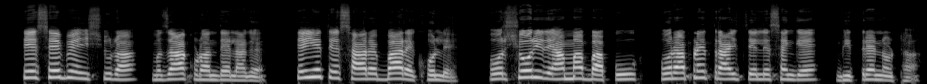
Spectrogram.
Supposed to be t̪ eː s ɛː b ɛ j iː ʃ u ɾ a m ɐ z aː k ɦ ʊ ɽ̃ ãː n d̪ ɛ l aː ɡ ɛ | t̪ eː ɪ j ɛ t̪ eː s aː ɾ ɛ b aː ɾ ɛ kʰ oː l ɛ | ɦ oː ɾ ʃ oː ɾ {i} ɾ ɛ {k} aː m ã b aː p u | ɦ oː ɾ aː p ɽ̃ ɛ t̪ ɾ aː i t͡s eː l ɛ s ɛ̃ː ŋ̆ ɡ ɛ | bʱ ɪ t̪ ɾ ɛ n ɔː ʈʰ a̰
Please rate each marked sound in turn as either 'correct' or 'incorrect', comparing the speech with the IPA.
correct, incorrect: none

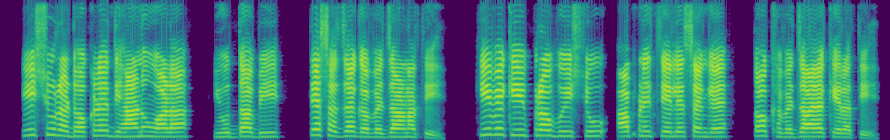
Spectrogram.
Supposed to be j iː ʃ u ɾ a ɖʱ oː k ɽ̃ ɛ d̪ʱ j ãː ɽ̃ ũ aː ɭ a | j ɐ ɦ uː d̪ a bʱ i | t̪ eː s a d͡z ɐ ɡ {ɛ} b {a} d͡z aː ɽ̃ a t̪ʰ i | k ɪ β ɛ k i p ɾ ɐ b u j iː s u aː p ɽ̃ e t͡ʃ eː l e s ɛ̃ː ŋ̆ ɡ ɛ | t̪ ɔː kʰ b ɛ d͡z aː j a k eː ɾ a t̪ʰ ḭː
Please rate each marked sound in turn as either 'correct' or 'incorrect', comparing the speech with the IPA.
incorrect: a, incorrect: ɛ

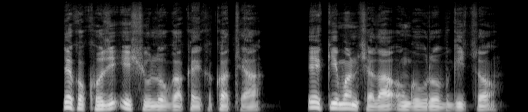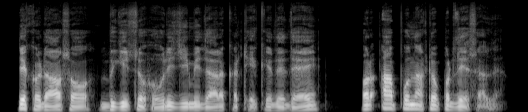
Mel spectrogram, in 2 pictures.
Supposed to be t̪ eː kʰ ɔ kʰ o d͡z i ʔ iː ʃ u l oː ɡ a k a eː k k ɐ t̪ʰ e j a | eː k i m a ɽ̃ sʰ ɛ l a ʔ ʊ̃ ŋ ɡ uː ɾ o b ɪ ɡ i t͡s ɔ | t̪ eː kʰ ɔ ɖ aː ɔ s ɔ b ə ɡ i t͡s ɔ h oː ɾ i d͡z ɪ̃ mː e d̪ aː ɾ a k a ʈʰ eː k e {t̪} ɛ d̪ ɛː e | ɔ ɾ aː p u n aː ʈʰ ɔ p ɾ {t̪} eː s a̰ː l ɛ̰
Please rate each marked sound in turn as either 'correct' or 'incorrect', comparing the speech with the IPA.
incorrect: d̪, incorrect: d̪

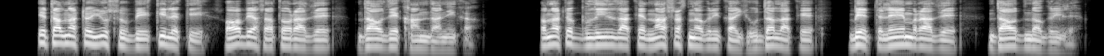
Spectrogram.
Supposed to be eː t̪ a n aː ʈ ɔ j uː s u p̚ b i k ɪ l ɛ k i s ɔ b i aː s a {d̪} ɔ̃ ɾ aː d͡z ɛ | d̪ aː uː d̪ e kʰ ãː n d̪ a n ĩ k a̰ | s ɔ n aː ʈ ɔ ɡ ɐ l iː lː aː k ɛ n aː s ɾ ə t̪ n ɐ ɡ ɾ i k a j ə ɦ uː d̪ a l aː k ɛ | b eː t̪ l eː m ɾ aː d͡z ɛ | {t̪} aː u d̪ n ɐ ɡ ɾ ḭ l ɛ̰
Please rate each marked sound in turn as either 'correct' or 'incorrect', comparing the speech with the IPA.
incorrect: t̪, incorrect: d̪

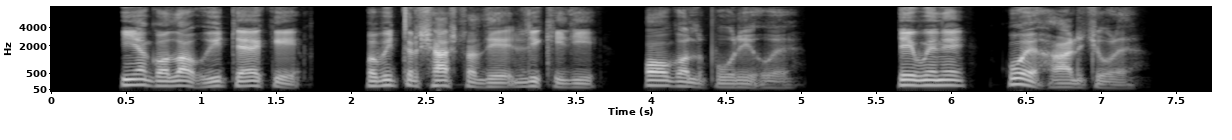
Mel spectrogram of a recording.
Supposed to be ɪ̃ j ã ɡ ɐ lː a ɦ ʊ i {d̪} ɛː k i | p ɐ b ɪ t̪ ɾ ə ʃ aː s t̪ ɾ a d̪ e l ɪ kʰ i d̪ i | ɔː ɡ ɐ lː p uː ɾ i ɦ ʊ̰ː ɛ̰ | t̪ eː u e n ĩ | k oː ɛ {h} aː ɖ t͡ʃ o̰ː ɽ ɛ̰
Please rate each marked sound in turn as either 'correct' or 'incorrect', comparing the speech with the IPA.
incorrect: t̪, correct

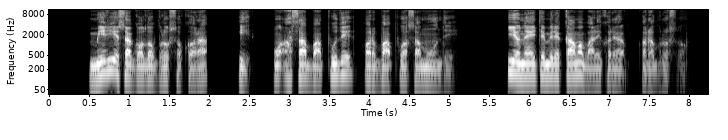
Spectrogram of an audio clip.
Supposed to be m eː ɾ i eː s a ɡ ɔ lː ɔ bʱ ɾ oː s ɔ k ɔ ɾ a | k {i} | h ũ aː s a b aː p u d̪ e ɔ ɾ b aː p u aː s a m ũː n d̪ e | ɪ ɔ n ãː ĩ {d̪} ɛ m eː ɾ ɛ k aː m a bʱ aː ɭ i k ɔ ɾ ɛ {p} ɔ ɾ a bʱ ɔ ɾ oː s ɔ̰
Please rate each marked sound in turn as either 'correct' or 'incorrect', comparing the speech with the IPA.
correct, incorrect: t̪, incorrect: k

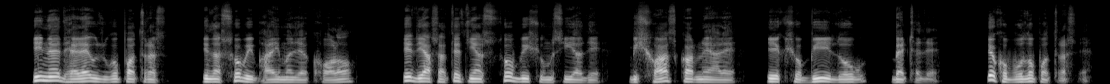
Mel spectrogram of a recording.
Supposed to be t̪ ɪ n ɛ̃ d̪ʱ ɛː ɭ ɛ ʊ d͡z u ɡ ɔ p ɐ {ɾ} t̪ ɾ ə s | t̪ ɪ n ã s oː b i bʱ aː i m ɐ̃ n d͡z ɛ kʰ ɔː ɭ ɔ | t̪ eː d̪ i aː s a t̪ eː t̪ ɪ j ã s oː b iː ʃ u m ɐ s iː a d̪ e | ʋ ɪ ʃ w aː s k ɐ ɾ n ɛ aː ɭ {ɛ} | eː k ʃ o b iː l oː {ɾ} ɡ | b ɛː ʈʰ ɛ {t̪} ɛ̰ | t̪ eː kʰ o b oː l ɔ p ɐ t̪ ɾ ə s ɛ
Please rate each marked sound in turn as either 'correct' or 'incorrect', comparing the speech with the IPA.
incorrect: none, correct, incorrect: none, incorrect: d̪

